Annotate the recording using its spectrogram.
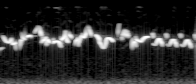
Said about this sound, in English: And purple finches don't throw in that sharp, buzzy note that tags many house finch songs. Purple finches in the West sing a little differently from those in the East.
